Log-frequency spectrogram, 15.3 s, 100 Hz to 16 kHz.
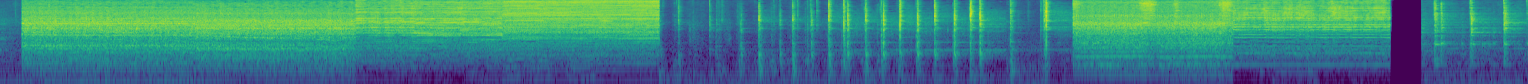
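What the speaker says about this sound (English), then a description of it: "now that we've got the hole drilled" A loud grinding power drill runs steadily, then stops and starts in rapid bursts, drilling a hole up close through a 4-inch metal exhaust pipe on a turbocharged K24-powered Toyota MR2.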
